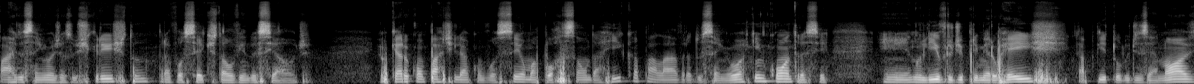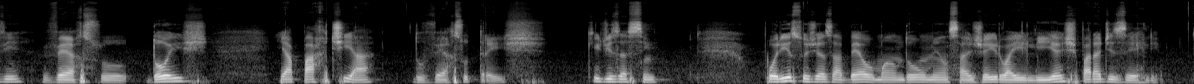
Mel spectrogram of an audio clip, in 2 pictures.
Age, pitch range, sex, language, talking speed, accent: 20-39, 105-125 Hz, male, Portuguese, 140 wpm, Brazilian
